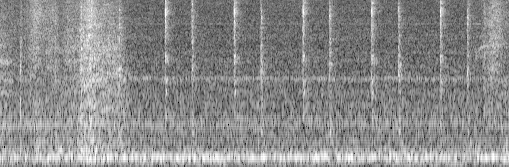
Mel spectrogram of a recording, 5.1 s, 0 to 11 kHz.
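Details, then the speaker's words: 1990 Harley-Davidson FLHTC Evo with signal light module bypassed by two relays: steady, even relay ticks at regular flasher pace, turn signals now working; turn signal relay clicking normally. "I got the signal lights working i bypassed the the signal light module with two relays and because the signal lights weren't working"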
